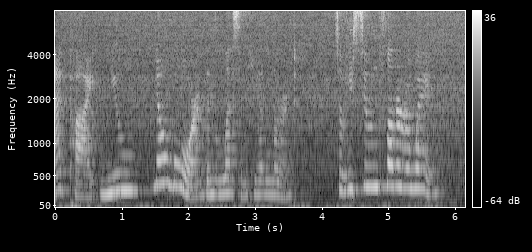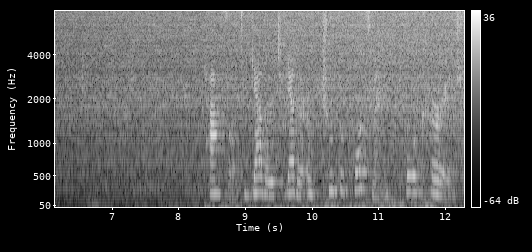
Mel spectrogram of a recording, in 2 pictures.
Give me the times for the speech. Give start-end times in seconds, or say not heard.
0.0-5.8, 8.3-12.2.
